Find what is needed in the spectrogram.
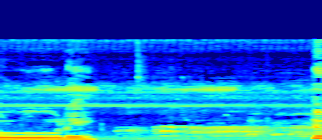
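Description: The close of a woman's unaccompanied Hmong sung-poetry (lug txaj) phrase, a steady held note that stops less than a second in. A faint rooster crow follows in the pause.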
